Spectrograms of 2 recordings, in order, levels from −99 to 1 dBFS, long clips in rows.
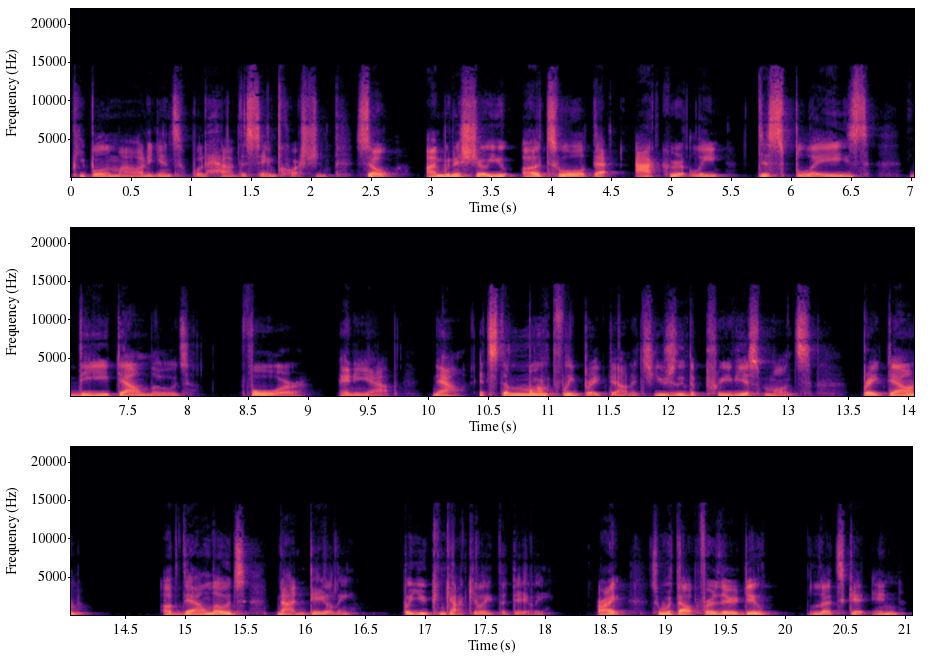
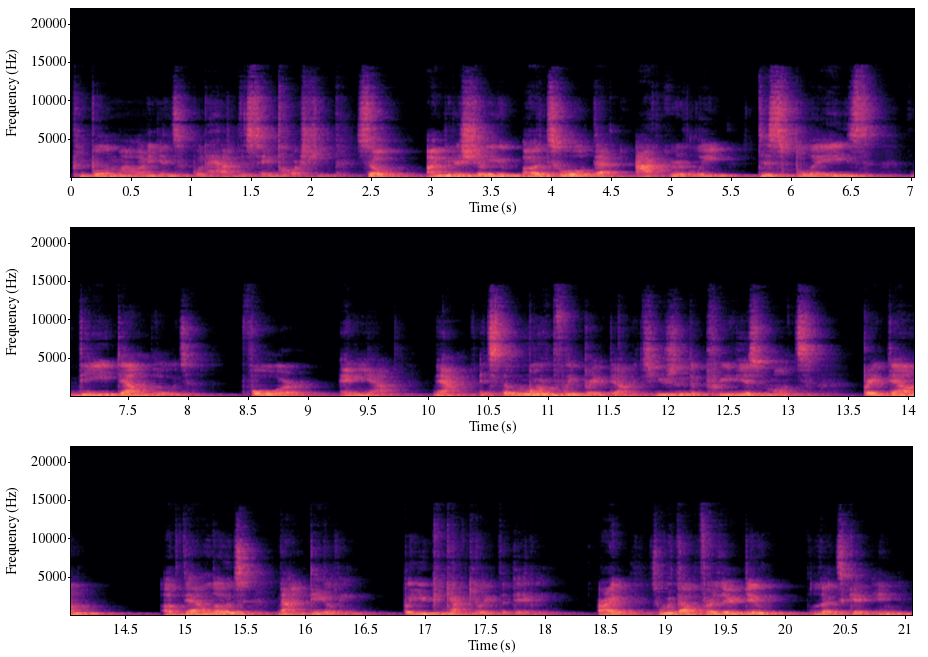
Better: first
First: none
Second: room echo; slight; dies away in 0.6 s // off-mic speech; somewhat distant

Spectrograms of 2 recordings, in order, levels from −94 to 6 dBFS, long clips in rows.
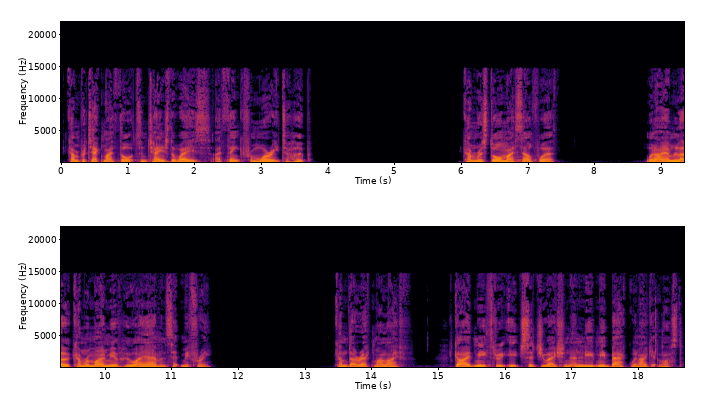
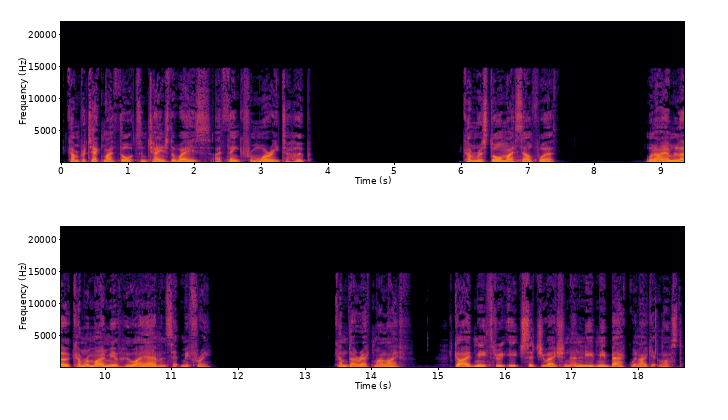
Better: neither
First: none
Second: none

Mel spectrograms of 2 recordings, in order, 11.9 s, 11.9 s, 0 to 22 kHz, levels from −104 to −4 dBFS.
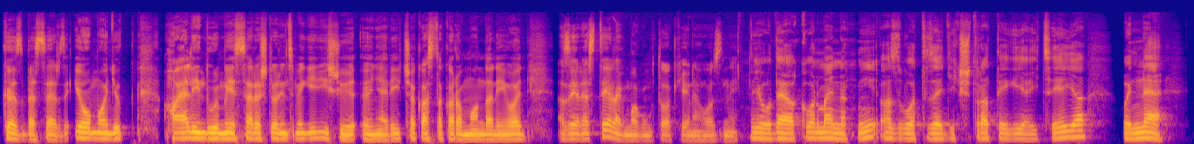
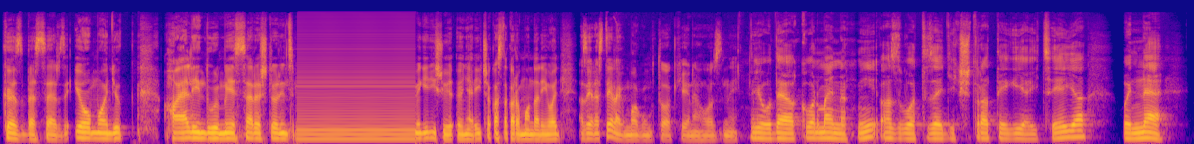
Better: first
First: none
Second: audio freezing; at 3 s for 1 s

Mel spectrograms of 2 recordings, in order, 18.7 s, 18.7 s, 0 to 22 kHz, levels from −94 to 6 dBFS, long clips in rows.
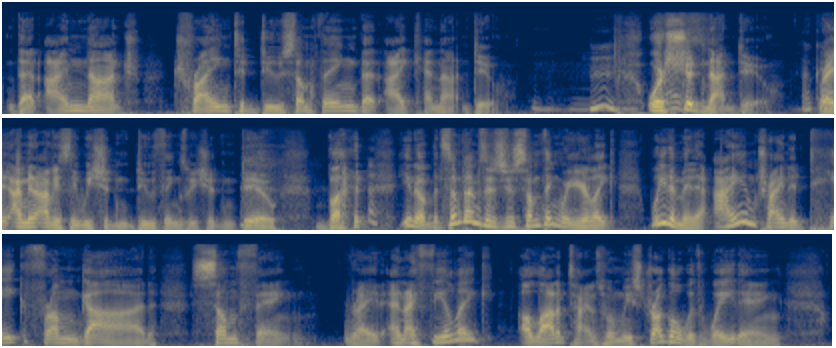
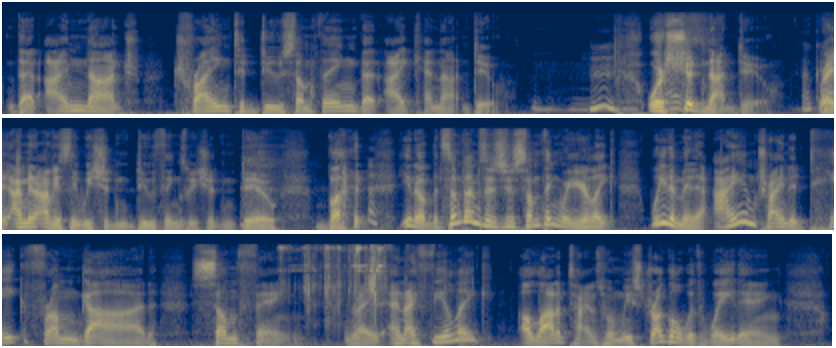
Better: first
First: none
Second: jangling keys; loud; at 15 s; peak 3 dB above the speech

